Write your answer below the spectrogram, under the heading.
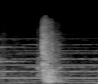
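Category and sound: vehicle, car door closing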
